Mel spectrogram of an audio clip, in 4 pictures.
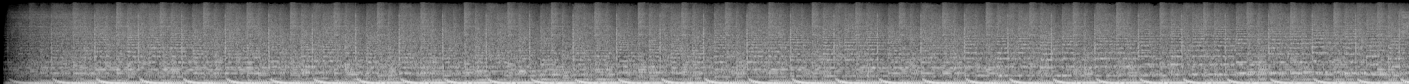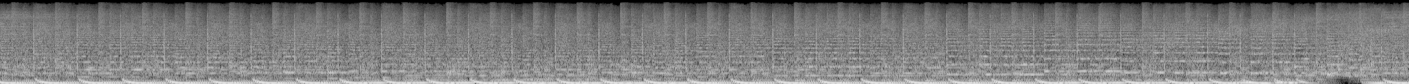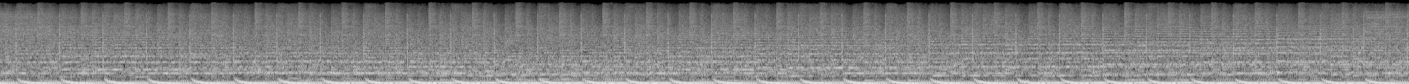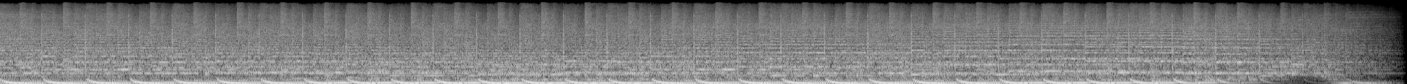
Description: • Качество: 256, Stereo
громкие
dance
Electronic
EDM
без слов
Trance
быстрые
